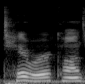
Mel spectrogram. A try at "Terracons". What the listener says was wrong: Terracons. It's spelled like terror, but it's pronounced like Terracons.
